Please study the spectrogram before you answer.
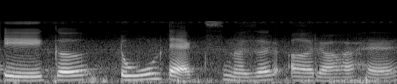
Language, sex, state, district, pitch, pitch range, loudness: Hindi, male, Punjab, Fazilka, 185 Hz, 175-200 Hz, -16 LUFS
